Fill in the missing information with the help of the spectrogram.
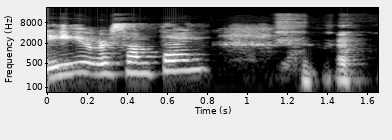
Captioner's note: laughs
